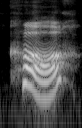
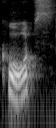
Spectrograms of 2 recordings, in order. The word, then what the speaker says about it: corps: the r of the the first one is cor cor which is which means body and not corpse okay it's cor and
